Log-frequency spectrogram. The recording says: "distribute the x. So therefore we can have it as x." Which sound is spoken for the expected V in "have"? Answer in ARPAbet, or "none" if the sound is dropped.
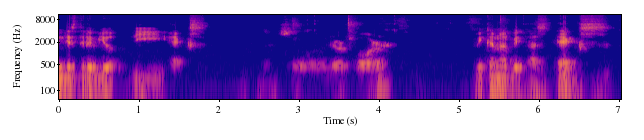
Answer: B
